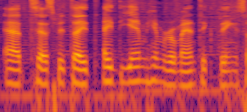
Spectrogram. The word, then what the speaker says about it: Saspetite: impossible to know, but my username is pronounced Saspetite. Tidy, okay, got it. Now I know. I've been there. I've been there in the terms of like things people don't know how to pronounce. And boy, you know, as a streamer, one just like messes that up all the time. Tidy, okay. Chip says rhymes with Aphrodite.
